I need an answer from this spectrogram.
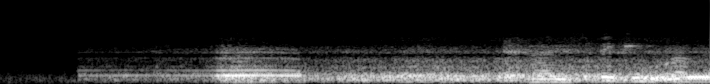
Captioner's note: alarm ringing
